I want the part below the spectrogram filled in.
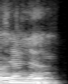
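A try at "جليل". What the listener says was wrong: Bukan jalal. Jalil kan asalnya jalil.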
